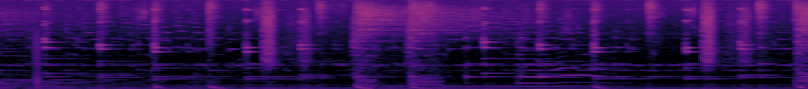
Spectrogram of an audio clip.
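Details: Only music plays, with bright mallet-like tones and steady percussive beats; no animal voices.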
